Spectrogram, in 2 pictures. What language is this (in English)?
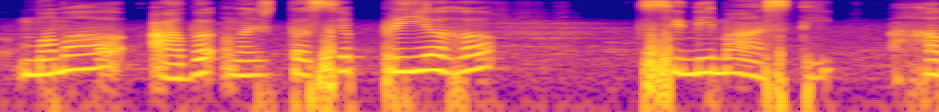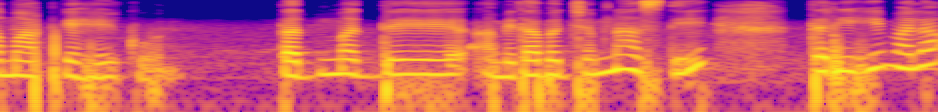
Sanskrit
